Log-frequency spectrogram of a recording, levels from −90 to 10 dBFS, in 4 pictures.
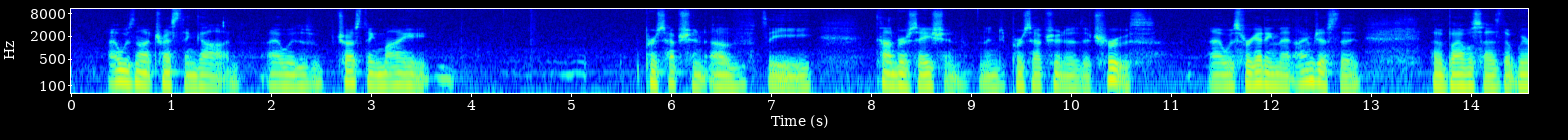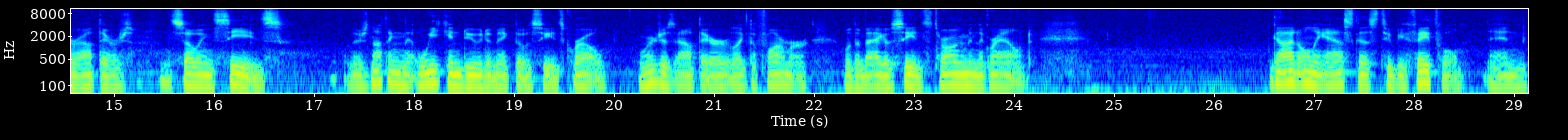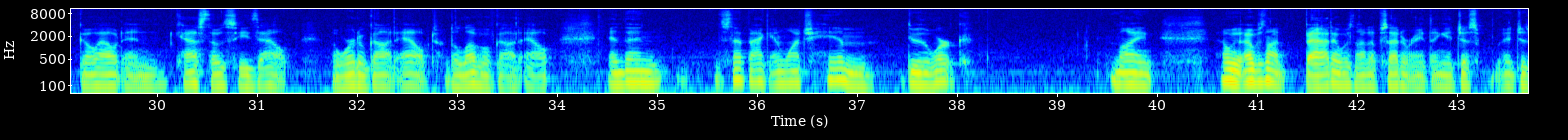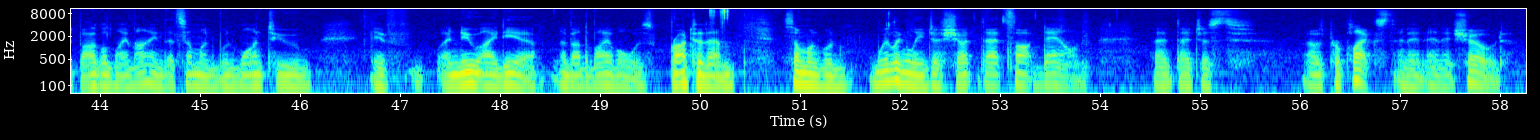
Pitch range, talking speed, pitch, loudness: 95-110 Hz, 155 wpm, 100 Hz, -38 LUFS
